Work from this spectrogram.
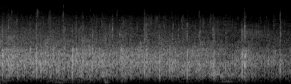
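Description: A conference audience applauds steadily and densely at the close of a three-day biodiversity debate event, filling the room with continuous clapping that holds near full loudness throughout.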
